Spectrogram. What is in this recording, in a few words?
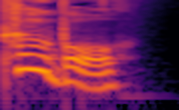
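"cobol", British English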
